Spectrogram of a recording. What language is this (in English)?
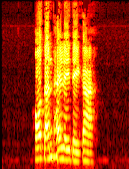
Cantonese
